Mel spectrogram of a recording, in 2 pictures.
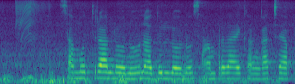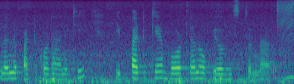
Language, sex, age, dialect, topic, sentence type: Telugu, female, 18-24, Central/Coastal, agriculture, statement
